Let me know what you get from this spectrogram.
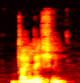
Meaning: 1. The act of dilating 2. State of being dilated; expansion; dilatation 3. Delay
- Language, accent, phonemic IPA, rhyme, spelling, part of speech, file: English, Southern England, /daɪˈleɪʃən/, -eɪʃən, dilation, noun, LL-Q1860 (eng)-dilation.wav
